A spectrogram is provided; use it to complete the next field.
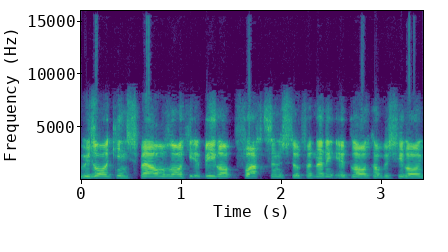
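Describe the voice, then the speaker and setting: This man's voice sits fairly high in pitch. He talks at a fairly quick pace in a monotone, flat intonation. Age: 30s. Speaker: podcast host. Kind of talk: casual podcast chat. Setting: podcast.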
